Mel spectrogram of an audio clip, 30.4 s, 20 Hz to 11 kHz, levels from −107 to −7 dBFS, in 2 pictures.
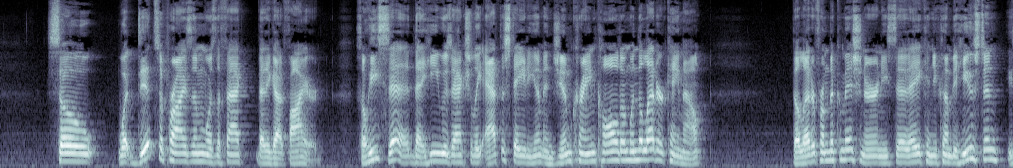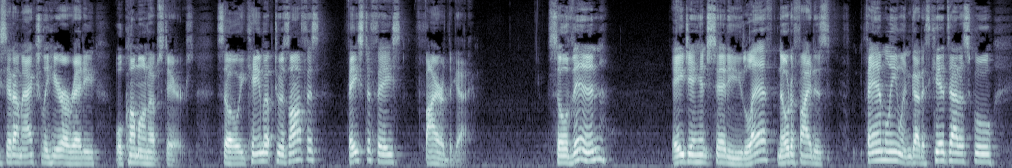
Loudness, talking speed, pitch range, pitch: -18 LUFS, 170 wpm, 115-160 Hz, 140 Hz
